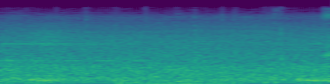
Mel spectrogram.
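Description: Steady noise of city street traffic: an even rush with a faint low engine hum coming and going.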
